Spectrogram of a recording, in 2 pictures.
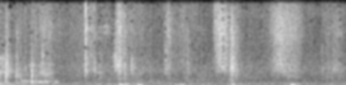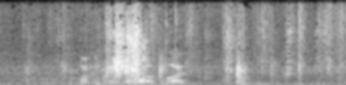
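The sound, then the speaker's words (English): A dog whimpers and makes a few short, muffled yelps as it is being let out, with soft scuffling and thumps over a steady low hum, fairly quiet overall and without clear loud barks. “Oh, that dang dog.”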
